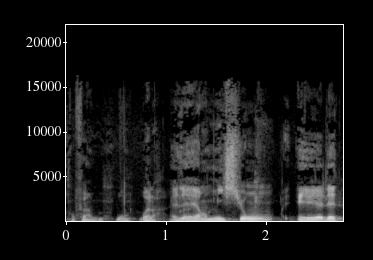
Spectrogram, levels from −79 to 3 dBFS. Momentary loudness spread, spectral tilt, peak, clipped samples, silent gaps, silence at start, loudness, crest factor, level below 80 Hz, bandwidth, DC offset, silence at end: 14 LU; -5 dB/octave; -2 dBFS; under 0.1%; none; 0.05 s; -18 LUFS; 16 dB; -46 dBFS; 16 kHz; under 0.1%; 0 s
